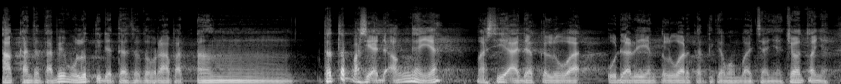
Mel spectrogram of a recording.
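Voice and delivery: ordinary talk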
